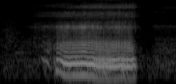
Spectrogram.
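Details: Adult man snoring asleep after Christmas dinner and whiskey: one loud, drawn-out snore about a second long with a steady buzzing throat rattle against quiet room noise.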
